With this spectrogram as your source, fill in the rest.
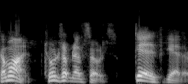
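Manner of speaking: sarcastic. Joking after introducing a guest on the show: snarky. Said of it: "I'm in a snarky mood".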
